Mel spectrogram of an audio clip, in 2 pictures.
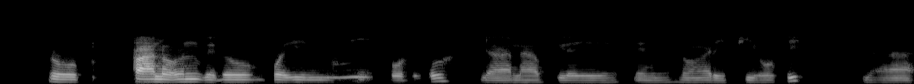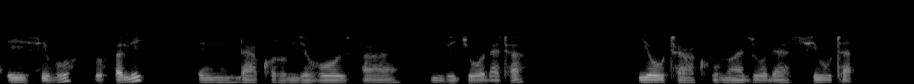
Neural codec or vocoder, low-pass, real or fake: codec, 16 kHz, 2 kbps, FunCodec, trained on Chinese and English, 25 frames a second; 3.6 kHz; fake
